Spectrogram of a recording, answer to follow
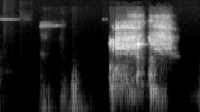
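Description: A person coughs twice in quick succession, two short harsh bursts just over a second in.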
